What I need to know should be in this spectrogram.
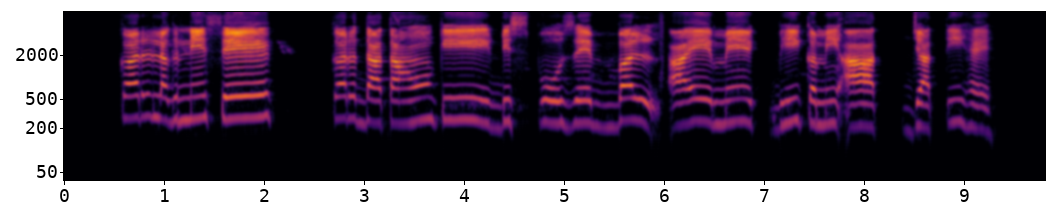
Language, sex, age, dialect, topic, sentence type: Hindi, female, 18-24, Kanauji Braj Bhasha, banking, statement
